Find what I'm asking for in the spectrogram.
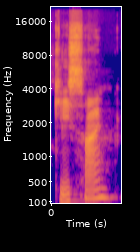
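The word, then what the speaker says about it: SQIsign: Yeah, so I believe it's pronounced key sign.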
